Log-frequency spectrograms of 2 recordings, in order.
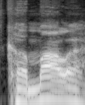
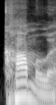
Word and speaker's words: Kamala: no longer is running for president it is Camala Harris or Kamala Harris right I don't want to sound like those other folk when they say her name so kamla Harris she's running for president and for me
